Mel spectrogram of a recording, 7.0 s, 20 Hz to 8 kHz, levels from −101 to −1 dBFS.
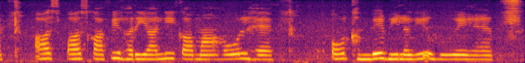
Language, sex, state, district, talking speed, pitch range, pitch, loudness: Hindi, female, Uttar Pradesh, Shamli, 105 wpm, 210-230 Hz, 215 Hz, -17 LUFS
